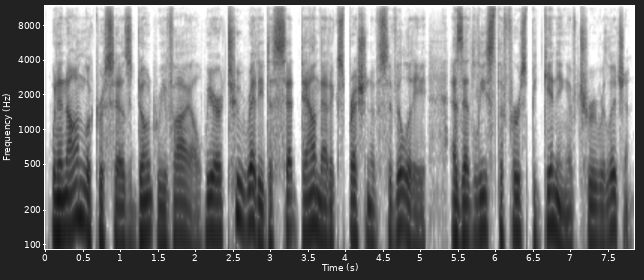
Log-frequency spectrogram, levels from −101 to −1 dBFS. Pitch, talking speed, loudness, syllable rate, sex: 115 Hz, 200 wpm, -19 LUFS, 5.6 syllables/s, male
